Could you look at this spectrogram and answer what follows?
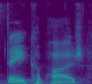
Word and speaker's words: decoupage: the way I pronounce decoupage. I am in Canada, so I do pronounce it a little bit differently. Decoupage is a French word, and I do live in a French-speaking country, so I guess that's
